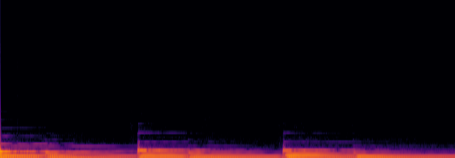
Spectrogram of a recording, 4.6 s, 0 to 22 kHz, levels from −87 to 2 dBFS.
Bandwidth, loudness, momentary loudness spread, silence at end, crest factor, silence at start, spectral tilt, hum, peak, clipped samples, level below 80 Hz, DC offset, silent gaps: 3.8 kHz; -32 LUFS; 9 LU; 0 s; 18 dB; 0 s; -11.5 dB/octave; none; -12 dBFS; under 0.1%; -52 dBFS; under 0.1%; none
